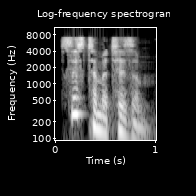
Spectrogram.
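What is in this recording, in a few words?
"systematism", British English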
